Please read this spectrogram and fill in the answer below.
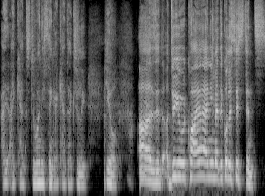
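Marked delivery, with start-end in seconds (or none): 0.0-2.3 muttering quietly under the breath, faster. Crouched beside a companion, the player's character speaks under the breath. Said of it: "kind of under my breath".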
